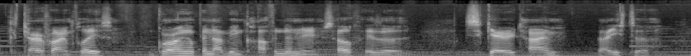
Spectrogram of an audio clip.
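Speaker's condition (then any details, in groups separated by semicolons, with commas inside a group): Spastic cerebral palsy; spastic type, present since birth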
